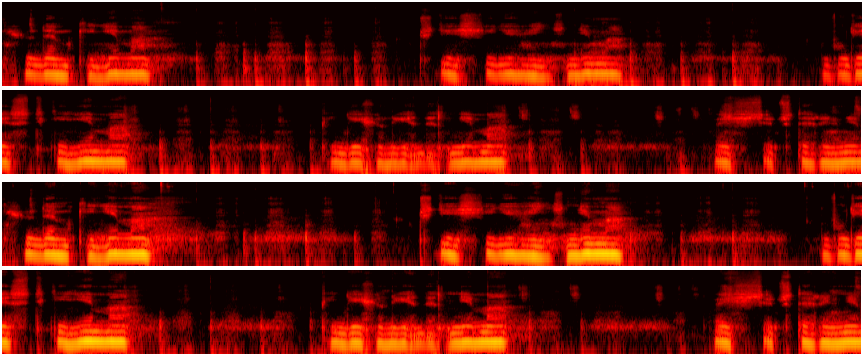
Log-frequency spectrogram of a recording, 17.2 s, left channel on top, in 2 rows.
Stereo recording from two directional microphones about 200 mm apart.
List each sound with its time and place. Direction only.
0.0 s speech: 30° right (ahead or behind)
4.1 s speech: 40° right (ahead or behind)
8.3 s speech: 35° right (ahead or behind)
11.8 s speech: 30° right (ahead or behind)
13.7 s a sound: 5° left (ahead or behind)
15.7 s speech: 25° right (ahead or behind)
